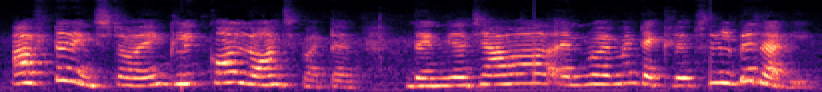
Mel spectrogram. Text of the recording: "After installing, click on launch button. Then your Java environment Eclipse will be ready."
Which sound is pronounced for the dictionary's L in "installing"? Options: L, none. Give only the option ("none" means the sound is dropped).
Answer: none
